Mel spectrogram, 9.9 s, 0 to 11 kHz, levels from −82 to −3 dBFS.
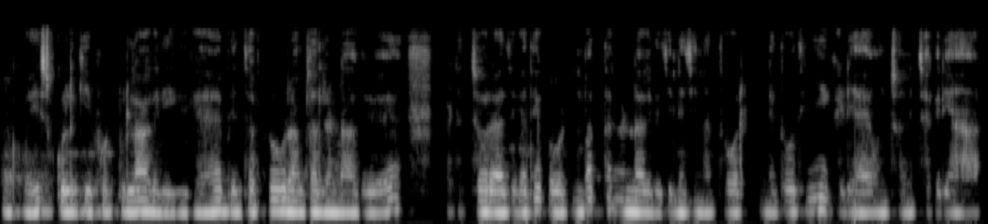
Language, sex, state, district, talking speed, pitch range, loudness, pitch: Rajasthani, male, Rajasthan, Nagaur, 200 wpm, 120-130 Hz, -35 LUFS, 125 Hz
